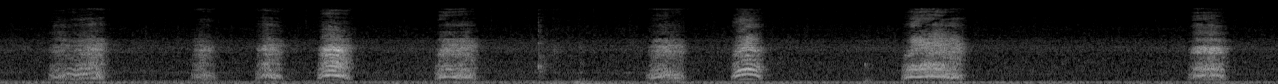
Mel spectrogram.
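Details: A crow's cry that sounds like a baby's wail, heard in Japan: short harsh calls given singly at irregular intervals over several seconds, with a steady low hum behind them.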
